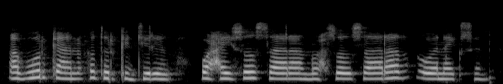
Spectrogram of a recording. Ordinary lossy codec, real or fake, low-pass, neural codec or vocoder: none; fake; 7.2 kHz; vocoder, 22.05 kHz, 80 mel bands, WaveNeXt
